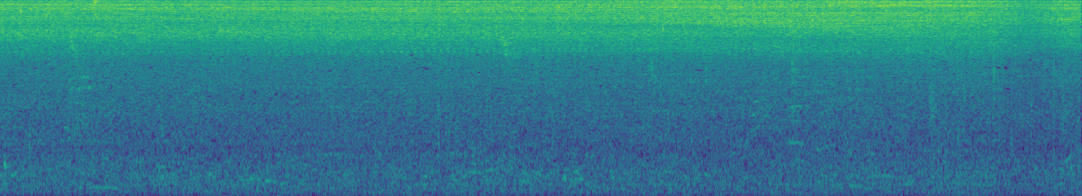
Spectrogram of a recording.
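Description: A crowd murmurs and chatters in the distance outdoors.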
